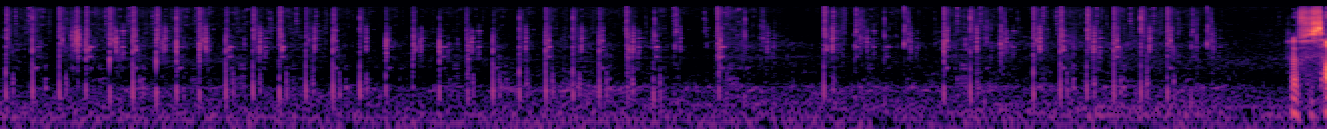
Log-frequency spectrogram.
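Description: Footsteps crunch quickly over stony ground.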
